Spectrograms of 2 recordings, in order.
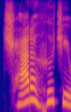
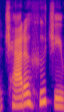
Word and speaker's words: Chattahoochee: They built a dam on the Chattahoochee River. – Chattahoochee. – That's it. You're saying it wrong. It's not Chattahoochee.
